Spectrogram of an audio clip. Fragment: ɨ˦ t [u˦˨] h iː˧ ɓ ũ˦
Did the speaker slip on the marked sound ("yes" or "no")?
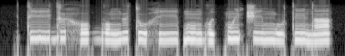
yes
